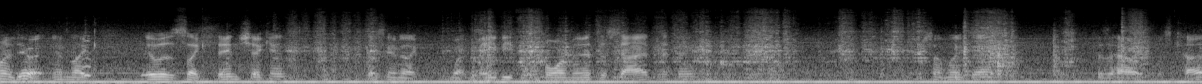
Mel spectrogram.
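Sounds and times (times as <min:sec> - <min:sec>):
steady low hum: 0:00.0 - 0:12.0
grill brush scrubbing grates: 0:02.0 - 0:12.0.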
